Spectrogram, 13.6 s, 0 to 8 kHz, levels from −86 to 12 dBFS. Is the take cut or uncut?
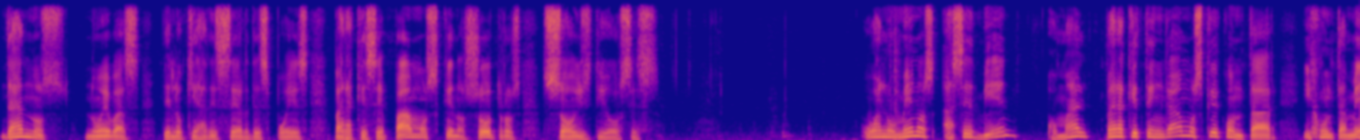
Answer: cut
